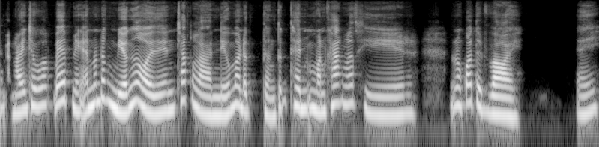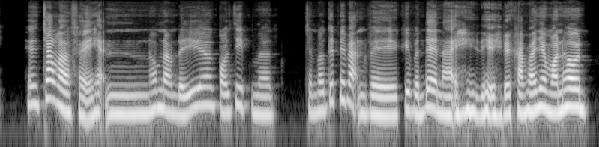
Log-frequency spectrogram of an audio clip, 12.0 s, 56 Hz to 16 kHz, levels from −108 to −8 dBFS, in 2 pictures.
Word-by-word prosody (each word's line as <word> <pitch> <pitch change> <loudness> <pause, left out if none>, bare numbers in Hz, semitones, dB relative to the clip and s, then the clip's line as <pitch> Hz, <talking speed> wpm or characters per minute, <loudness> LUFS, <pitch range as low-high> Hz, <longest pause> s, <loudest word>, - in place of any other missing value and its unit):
bạn 250 - -9
nói 215 +2 +1
trâu 270 +1 0
gác 285 +1 -4
bếp 325 0 +1
mình 240 - -1
đã - - -1
nuốt 280 +4 +4
nước 360 - 0
miếng 240 -3 +5
rồi, 245 -10 +4
nên 220 +3 +1
chắc 345 +3 -3
là 230 -6 +1
cái 195 - +1
nếu 195 +2 +1
mà 290 - +1
được 230 - 0
thưởng 195 -3 -3
thức 255 - -6
thêm 265 -3 +1
những 250 - 0
món 225 -1 +1
khác 300 +4 -1
nữa 295 - -3
thì 195 -6 -4 0.5
nó 275 0 -3
quá 310 - 0
tuyệt 275 -6 -2
vời. 195 -3 +4 0.6
Đấy, 210 +4 -4 0.3
thế 295 0 -3
chắc 270 -12 +3
phải 190 -2 -1
hẹn 205 -1 -2
hôm 245 +2 0
nào 225 -3 0
đấy, 205 +6 -1
ơ, 280 0 -2
có 215 -1 -2
dịp, 275 -2 -4
ờ, 200 - -3 0.4
sẽ 220 - -8
nói 230 +1 -3
tiếp 320 - -3
với 345 - -2
bạn 210 -9 -2
về 190 -2 +1
cái 235 -1 -2
vấn 205 -1 -1
đề 250 0 +3
này, 210 +2 +1
để 195 -2 +2
được 205 - +2
khám 210 -1 +1
phá 220 - +5
nhiều 255 +1 +4
món 215 +1 +4
hơn, 260 -2 +6
225 Hz, 295 wpm, -21 LUFS, 205-270 Hz, 0.6 s, hơn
